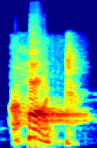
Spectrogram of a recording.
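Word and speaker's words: cot: खट यहां पे देखिए सी ओटी इसको हम पढ़ेंगे खट खट तो सी के बाद में ओ आया तो हम इसको कैसे पढ़ेंगे ये देखिए ये इसका सिंबल है इसका सिंबल ये है ऑ ओ नहीं ऑ तो हमने क्या पढ़ा इसको ट ऐसे ही सीओ यू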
